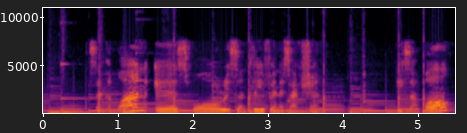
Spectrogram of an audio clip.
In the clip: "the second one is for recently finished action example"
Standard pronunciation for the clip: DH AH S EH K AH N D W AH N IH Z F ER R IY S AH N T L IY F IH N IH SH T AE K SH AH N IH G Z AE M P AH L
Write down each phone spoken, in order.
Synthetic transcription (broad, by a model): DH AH S EH K AH N D W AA N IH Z F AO R IY S AH N T L IY F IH N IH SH AE K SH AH N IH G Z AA M P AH L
